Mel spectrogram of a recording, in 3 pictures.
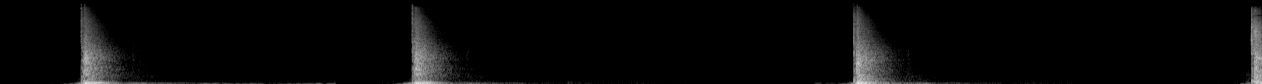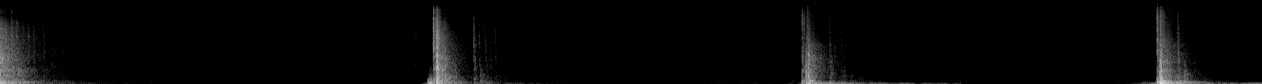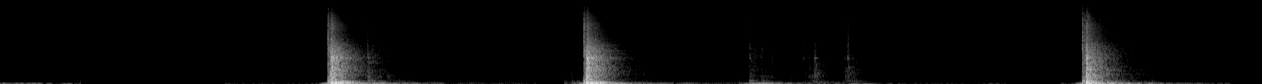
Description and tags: Slamming wooden door, changing distance, mike and side.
